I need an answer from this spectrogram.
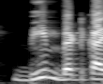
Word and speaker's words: भीमबेटका: गया है, यानी कि पहले ये भीम बैठका के नाम से जाना जाता था और समय के साथ साथ ये भीमबेटका इसको प्रोनाउंस किया जाने लगा, क्योंकि यहाँ पे मीनिंग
